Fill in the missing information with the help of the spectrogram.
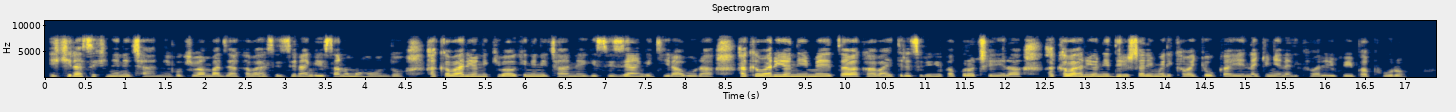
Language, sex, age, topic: Rundi, female, 18-24, education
